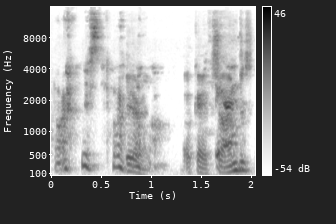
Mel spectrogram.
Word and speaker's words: Sharon: Sharon? Like People say Sharon? it the French way. I just prefer it Sharon, like more just normal. Sharon.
